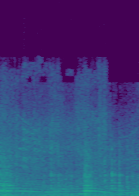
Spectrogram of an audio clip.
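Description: Formula Super Series race car engines rev in iRacing on the Chicago Street Course, a steady mid-pitched drone that rises and falls with a couple of revving swells, heard alone.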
